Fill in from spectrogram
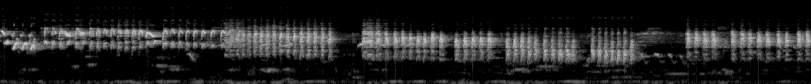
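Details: Energetic song of a white-rumped shama, used to rouse shamas that are lazy about singing and lack fighting spirit: rapid, harsh chattering trills in back-to-back blocks of shifting pitch, broken by a few short gaps.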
